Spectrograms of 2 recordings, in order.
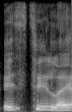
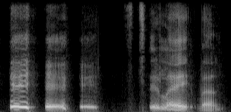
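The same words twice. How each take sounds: First: Said in the usual way. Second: Very slow words broken by laughter; laughing. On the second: Real, not acted. Streamer cracking up late at night, laughing speech. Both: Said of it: "I wanna laugh really loud".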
